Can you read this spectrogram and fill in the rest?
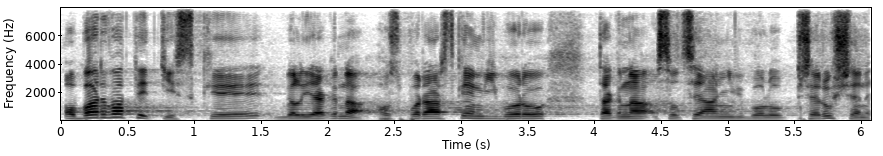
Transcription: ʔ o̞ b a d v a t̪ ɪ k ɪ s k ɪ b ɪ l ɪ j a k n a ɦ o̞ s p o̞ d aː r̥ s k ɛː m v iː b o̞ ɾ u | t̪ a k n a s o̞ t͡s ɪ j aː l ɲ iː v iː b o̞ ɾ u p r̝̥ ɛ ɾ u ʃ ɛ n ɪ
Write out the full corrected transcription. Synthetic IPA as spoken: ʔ o̞ b a d v a t̪ ɪ c ɪ s k ɪ b ɪ l ɪ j a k n a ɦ o̞ s p o̞ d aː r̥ s k ɛː m v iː b o̞ ɾ u | t̪ a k n a s o̞ t͡s ɪ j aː l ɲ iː v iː b o̞ ɾ u p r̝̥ ɛ ɾ u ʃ ɛ n ɪ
